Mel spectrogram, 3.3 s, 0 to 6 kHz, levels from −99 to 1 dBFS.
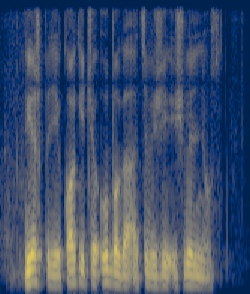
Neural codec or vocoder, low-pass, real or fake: none; 5.4 kHz; real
